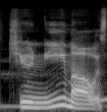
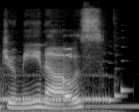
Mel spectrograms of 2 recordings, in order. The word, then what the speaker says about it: Junimo: I've been saying it wrong the whole time. It's Junimos, not Juminos.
